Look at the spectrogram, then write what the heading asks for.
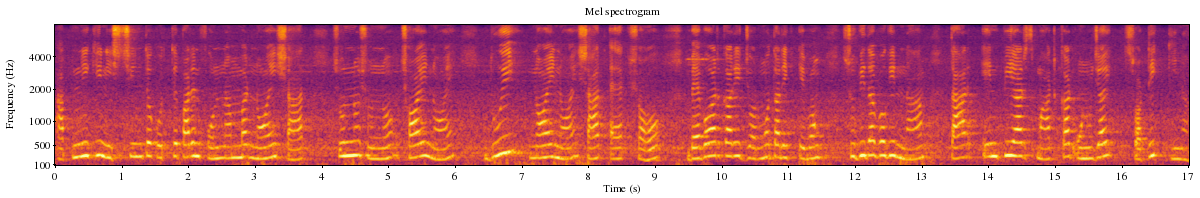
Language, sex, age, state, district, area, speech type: Bengali, female, 30-45, West Bengal, Kolkata, urban, read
